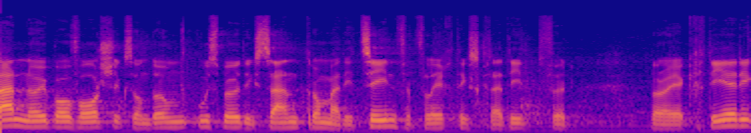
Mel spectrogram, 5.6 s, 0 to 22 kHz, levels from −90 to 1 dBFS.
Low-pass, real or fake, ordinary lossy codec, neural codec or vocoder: 14.4 kHz; real; none; none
